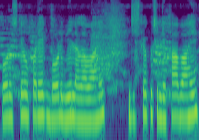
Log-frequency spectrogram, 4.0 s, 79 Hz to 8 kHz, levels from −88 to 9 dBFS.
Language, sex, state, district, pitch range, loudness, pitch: Hindi, male, Uttar Pradesh, Saharanpur, 165-180 Hz, -15 LUFS, 170 Hz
